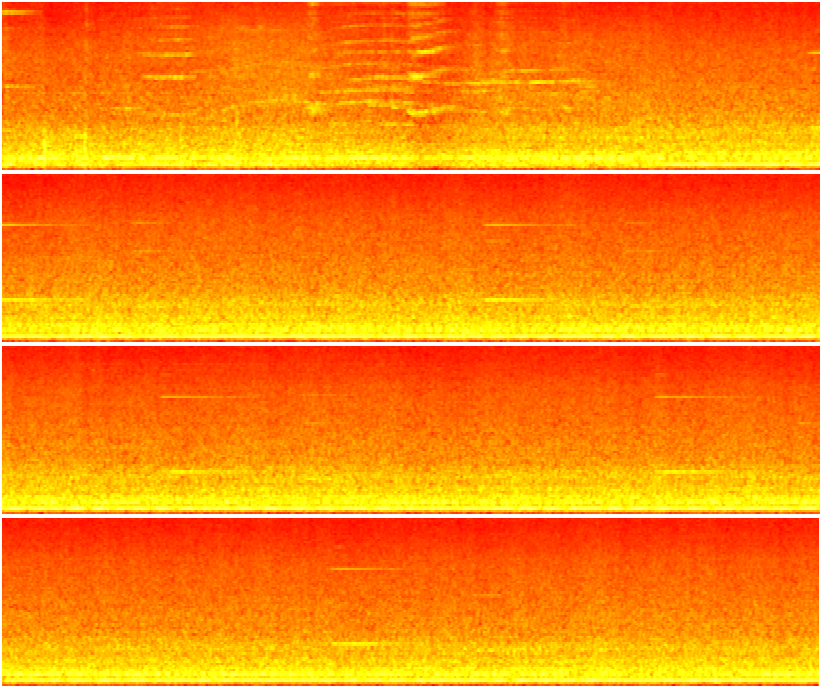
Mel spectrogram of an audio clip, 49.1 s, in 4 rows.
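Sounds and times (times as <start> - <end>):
train equipment hum: 0.0 - 49.0
faint short beep: 12.1 - 13.2, 19.5 - 20.5, 26.9 - 27.9, 34.4 - 35.4, 41.7 - 42.7.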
